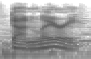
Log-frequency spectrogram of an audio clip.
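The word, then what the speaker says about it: Dún Laoghaire: Yes, what you see there is Dunleary. And how do I know that it's pronounced Dunleary?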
